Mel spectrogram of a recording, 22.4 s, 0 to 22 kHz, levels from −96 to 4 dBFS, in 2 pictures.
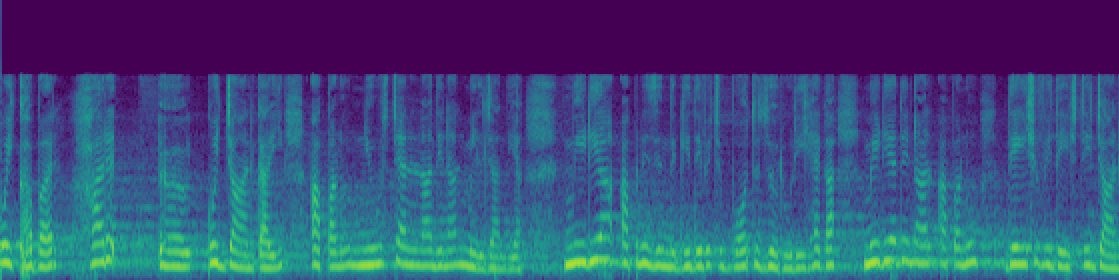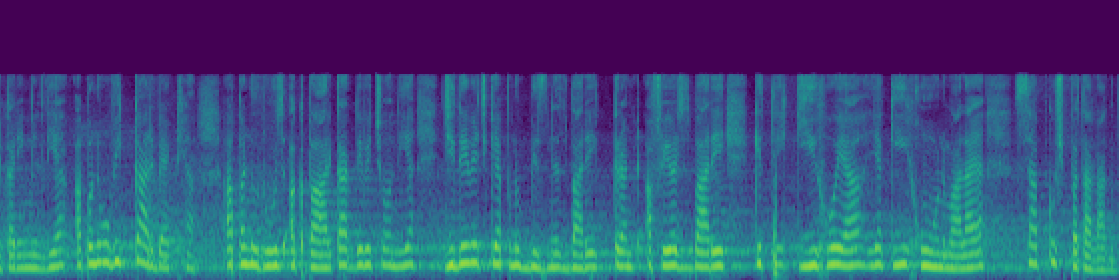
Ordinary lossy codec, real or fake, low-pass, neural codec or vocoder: MP3, 64 kbps; real; 7.2 kHz; none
